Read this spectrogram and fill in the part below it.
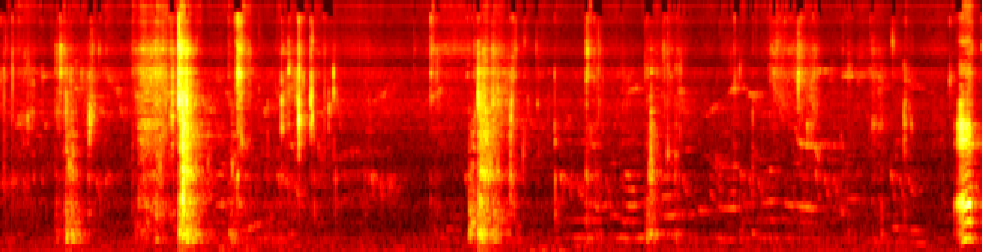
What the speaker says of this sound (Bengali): খুব ভালোভাবে এবার মাছটাকে সমস্ত কিছু দিয়ে মেখে নেব।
